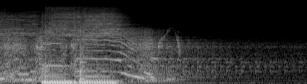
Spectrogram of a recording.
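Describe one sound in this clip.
A band strikes a loud chord that rings out and fades.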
